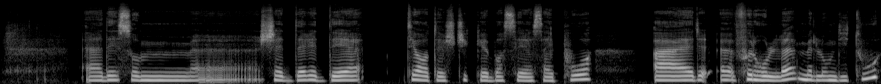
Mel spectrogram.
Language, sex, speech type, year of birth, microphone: Norwegian, female, spontaneous, 1971, Shure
